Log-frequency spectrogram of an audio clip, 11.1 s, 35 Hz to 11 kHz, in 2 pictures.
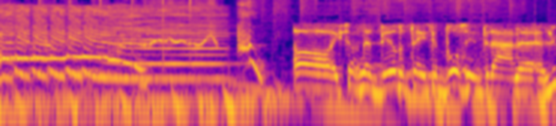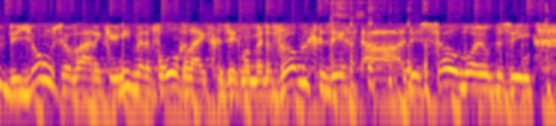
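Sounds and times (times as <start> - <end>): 
air horn sound effect blaring to celebrate a football championship: 0.0 - 2.4
continuous dense backing: 0.0 - 11.1
speech: 3.3 - 11.1
laughter: 8.8 - 11.1.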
